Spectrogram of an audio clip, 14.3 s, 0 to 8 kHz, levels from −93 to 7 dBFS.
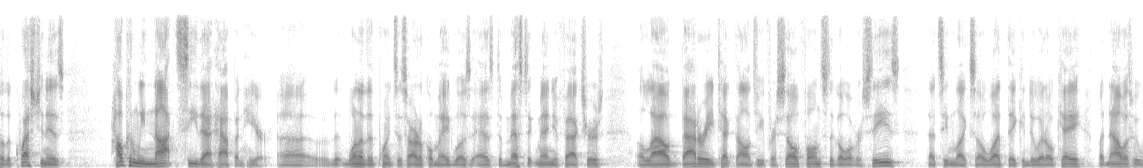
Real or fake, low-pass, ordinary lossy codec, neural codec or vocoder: real; 7.2 kHz; MP3, 64 kbps; none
